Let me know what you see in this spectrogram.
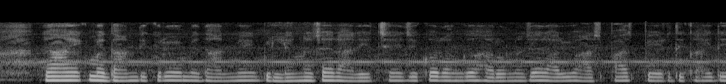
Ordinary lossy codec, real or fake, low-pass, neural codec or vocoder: AAC, 48 kbps; real; 7.2 kHz; none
